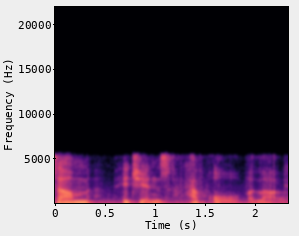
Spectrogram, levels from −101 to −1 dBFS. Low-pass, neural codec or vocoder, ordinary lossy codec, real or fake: 5.4 kHz; none; Opus, 64 kbps; real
